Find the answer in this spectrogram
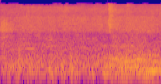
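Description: Steady noisy rumble aboard a river passenger launch under way.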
